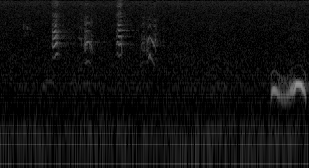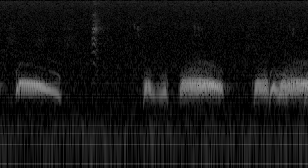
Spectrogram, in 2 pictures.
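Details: After a few high chirps and clicks from small birds, a spotted dove from Ninh Thuận, Vietnam starts cooing in the second half, giving two groups of short and longer hollow coos.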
